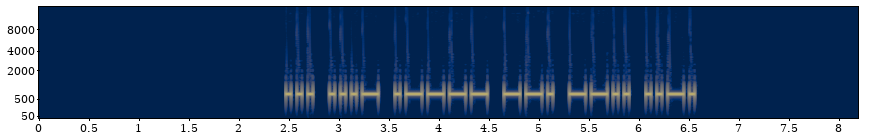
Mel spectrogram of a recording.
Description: Morse code, heard as a keyed tone, about 22 wpm, 700 Hz. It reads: SV1GZF
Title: DXCC-100 Call Signs - 6 Characters - Repeated 3x - 22wpm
